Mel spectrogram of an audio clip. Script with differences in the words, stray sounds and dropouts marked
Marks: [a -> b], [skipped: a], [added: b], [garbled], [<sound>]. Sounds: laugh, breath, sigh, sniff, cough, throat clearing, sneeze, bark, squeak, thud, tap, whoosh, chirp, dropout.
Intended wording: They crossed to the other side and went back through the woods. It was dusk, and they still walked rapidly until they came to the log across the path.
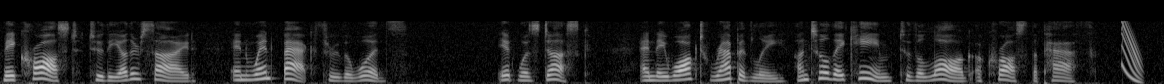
They crossed to the other side and went back through the woods. It was dusk, and they [skipped: still] walked rapidly until they came to the log across the path. [chirp]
